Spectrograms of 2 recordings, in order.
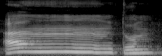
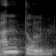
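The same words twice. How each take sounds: First: The n is softened into a held nasal hum. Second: The n sound is said fully and clearly. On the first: The speaker calls it right. "sedikit ditahan dengan dengungan" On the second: The speaker calls it wrong. "tidak dibaca juga antum"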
